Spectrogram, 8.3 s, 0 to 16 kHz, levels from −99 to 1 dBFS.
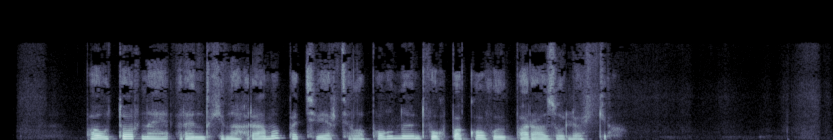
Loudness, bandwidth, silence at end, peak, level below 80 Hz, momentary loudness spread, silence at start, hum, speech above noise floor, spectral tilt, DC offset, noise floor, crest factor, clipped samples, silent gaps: -24 LUFS; 11.5 kHz; 2.25 s; -4 dBFS; -64 dBFS; 9 LU; 0.85 s; none; 51 dB; -6 dB/octave; under 0.1%; -74 dBFS; 22 dB; under 0.1%; none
